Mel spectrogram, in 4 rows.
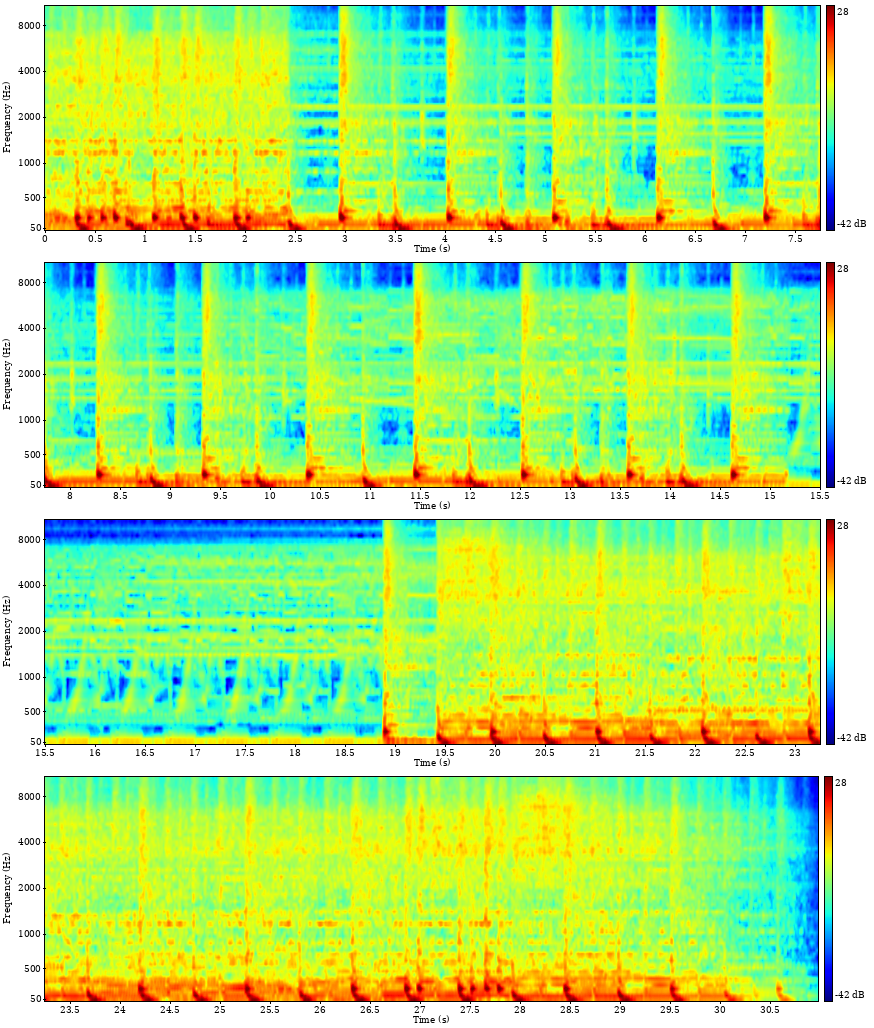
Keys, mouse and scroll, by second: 1.7 F12, 9.2 middle click, 11.3-12.6 scroll up 2, 12.6 middle click, 13.6 scroll up 1, 13.8-14.2 scroll down 1, 14.2 middle click, 15.1-15.7 scroll down 1, 15.7 middle click, 16.9 ctrl+alt+KP_0, 17.5 scroll down 1, 19.1 shift+middle click, 20.5 g, 21.9 scroll down 2, 22.1 middle click, 22.8 scroll down 2, 24.0 ctrl+alt+KP_0, 24.6-25.4 scroll up 3, 25.5 shift+i, 26.7 KP_0, 26.9 KP_Enter, 30.0 KP_6, 30.2 0, 30.5 Return.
